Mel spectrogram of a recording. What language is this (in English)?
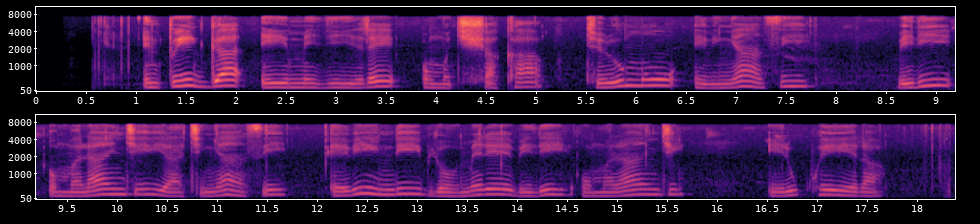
Nyankole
